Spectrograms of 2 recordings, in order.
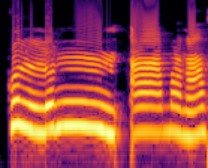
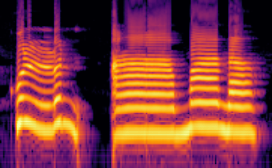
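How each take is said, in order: First: The n sound is blurred into the next word. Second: The n sound is pronounced clearly and distinctly. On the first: The speaker calls it wrong. "bukan kullun amana, salah" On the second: The speaker calls it right. "Yang benar adalah kullun amana"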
